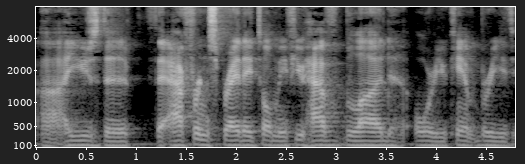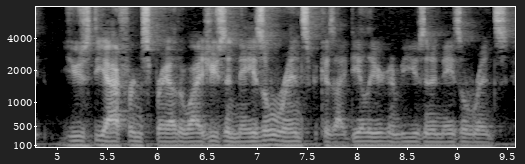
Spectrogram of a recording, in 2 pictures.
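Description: A man's voice: sits low, fairly quick, few pauses. A man in his thirties giving a casual, rambling video review, congested and a little tired after nose surgery, recorded on a close-held phone indoors. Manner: relaxed and rambling, many ums and restarts. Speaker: vlogger. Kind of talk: casual first-person review. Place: indoor room with high ceiling. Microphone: phone camera held close.

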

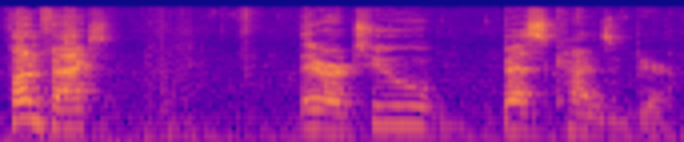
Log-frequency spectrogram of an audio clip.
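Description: A man's voice: high voice, animated, takes it slowly. A man in his twenties telling stories in a casual, laid-back, profane way as a podcast co-host. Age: 20s. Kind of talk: casual storytelling chat. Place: furnished home room, indoors. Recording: faint room noise.

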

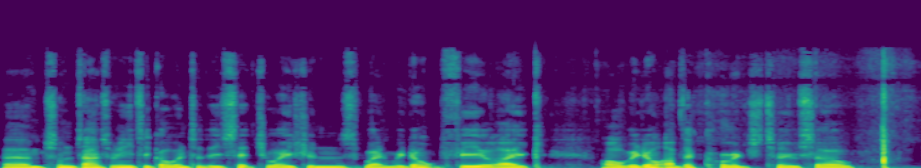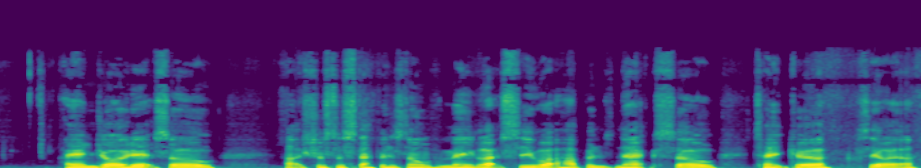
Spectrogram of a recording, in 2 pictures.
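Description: A man's voice: lowish voice, level tone, normal speed, a little mellow, no echo. A man, earnestly talking to a phone camera from inside a parked car, with frequent ums. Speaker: church vlogger. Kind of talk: reflective vlog to camera. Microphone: phone camera at arm's length.

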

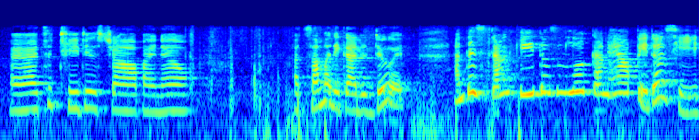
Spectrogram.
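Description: A woman's voice: mid-range voice, fairly bright tone, a little hiss or hum. A middle-aged woman reading a children's story aloud, expressively, with chatty questions to young listeners. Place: indoor living room. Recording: dull, slightly lo-fi sound.

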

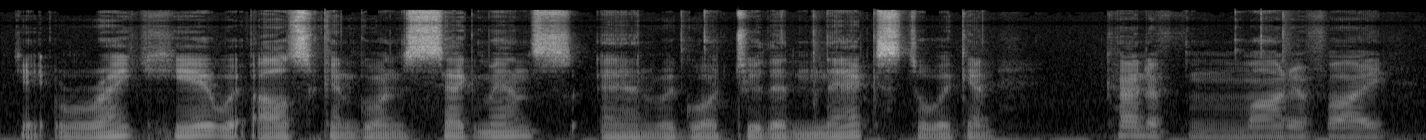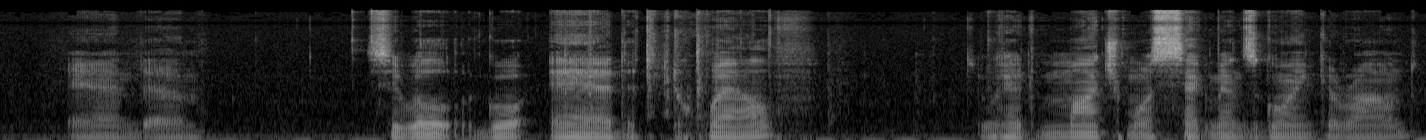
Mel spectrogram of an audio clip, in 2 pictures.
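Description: Deep-voiced guy with walking thru software settings, faint keyboard clicks behind. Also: fairly even intonation, slight background noise. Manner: unhurried, thinks aloud while clicking through settings. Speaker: software tutorial instructor. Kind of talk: screen-recorded software tutorial.

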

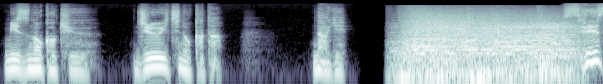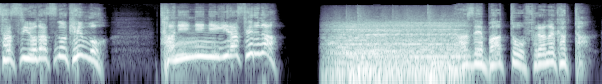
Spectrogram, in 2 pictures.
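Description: A man's voice: high-pitched, wildly swooping pitch, takes it slowly, vocal fry, long pauses, heavily acted. An actor playing a terse, stern young swordsman in an anime-style game, cool and clipped. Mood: stern, angry. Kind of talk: anime-style mobile game character lines. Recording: game voice clips over loud music.

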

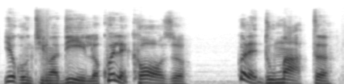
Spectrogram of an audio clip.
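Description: A man's voice: medium pitch, big pitch swings, moderate pace, dry recording. A man in his thirties with a Roman Italian accent, giving casual, slangy live game commentary and chatting with viewers in rambling asides. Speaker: game streamer.

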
